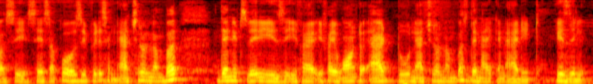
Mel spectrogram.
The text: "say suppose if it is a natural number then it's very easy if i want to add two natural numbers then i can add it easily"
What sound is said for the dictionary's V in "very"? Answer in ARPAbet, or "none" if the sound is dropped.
V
